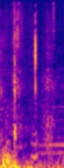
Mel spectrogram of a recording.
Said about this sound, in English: That's the sound of a calf sniffing.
